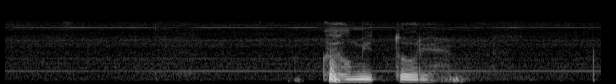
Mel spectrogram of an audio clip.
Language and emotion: Russian, neutral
